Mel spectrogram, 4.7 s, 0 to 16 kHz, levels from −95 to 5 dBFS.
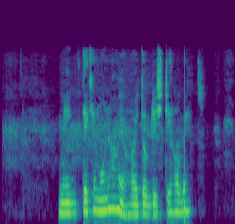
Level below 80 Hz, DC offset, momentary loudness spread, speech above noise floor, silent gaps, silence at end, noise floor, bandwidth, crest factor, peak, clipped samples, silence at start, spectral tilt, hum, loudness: -54 dBFS; under 0.1%; 6 LU; 36 dB; none; 0.7 s; -53 dBFS; 8 kHz; 16 dB; -4 dBFS; under 0.1%; 1.15 s; -6 dB/octave; none; -19 LUFS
